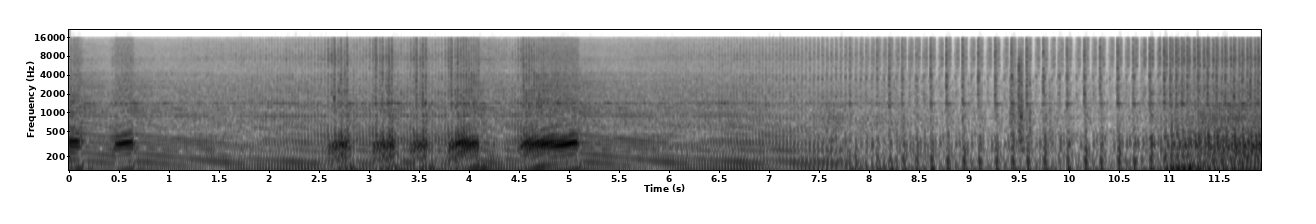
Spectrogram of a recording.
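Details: Polaris 500 HO ATV brought in as a no-start, with foul-smelling old fuel and mouse droppings: the single cylinder fires up, blips a few revs, then settles to a quick, even popping idle. It runs properly.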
